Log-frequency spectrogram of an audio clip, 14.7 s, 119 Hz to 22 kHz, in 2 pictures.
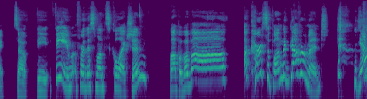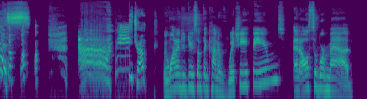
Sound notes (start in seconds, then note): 9.6 meow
